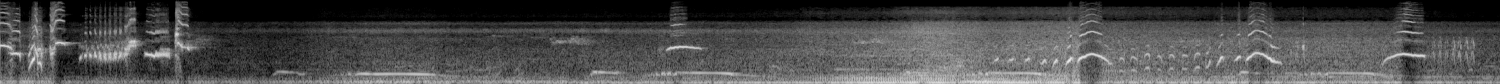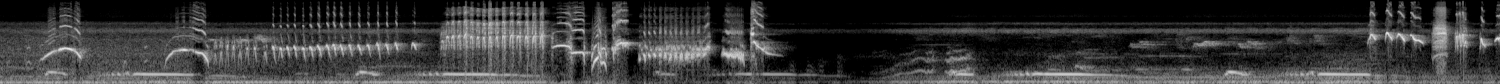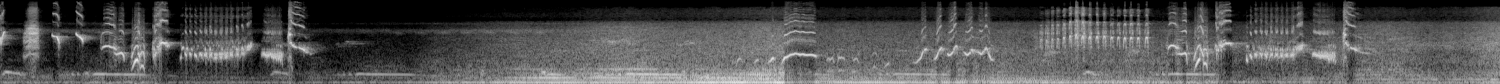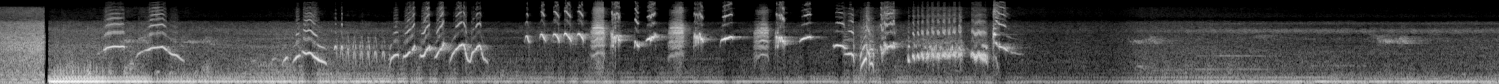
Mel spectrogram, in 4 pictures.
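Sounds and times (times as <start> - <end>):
low repeating bird call: 0.0 - 7.8, 8.6 - 23.2, 35.2 - 43.8
birds chirping and whistling: 0.0 - 55.4, 56.2 - 59.9.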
